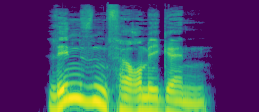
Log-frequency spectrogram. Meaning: inflection of linsenförmig: 1. strong genitive masculine/neuter singular 2. weak/mixed genitive/dative all-gender singular 3. strong/weak/mixed accusative masculine singular 4. strong dative plural
- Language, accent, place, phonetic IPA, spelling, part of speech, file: German, Germany, Berlin, [ˈlɪnzn̩ˌfœʁmɪɡn̩], linsenförmigen, adjective, De-linsenförmigen.ogg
